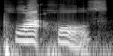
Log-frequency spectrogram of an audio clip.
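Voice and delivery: loud, slow and emphatic; exasperated exclamation. Real, not acted. Reader fed up with the story's logic, loudly exasperated. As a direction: call it out loudly, drawing out both words.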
